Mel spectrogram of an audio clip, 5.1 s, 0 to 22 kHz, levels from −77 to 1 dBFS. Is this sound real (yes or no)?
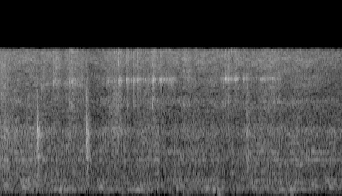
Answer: yes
